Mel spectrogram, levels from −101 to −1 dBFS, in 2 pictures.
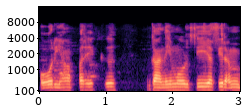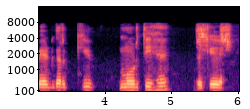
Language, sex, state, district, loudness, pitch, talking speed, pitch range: Hindi, male, Uttar Pradesh, Jyotiba Phule Nagar, -18 LUFS, 135 Hz, 150 wpm, 130-145 Hz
